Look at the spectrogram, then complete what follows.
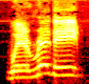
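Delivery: high, excited call-out; shouted. A narrator's reading. Little Bear signals the crane crew, shouting. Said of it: "he shouted".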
